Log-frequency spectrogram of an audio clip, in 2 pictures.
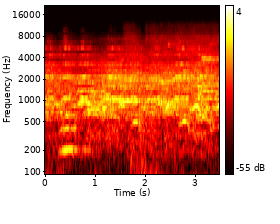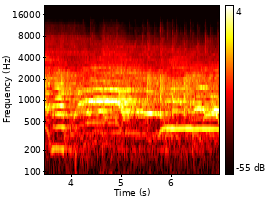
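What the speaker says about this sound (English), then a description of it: "Chanting Olay, singing Olay." Futsal crowd in an indoor arena chanting Olé in a rising, sustained sing-song, a big mass of voices filling the space with a commentator talking over it.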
